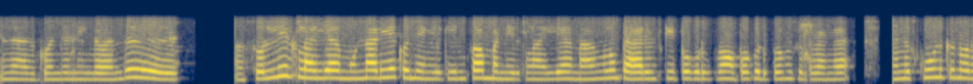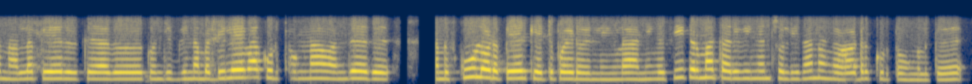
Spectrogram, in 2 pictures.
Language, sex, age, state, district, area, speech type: Tamil, female, 45-60, Tamil Nadu, Krishnagiri, rural, conversation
